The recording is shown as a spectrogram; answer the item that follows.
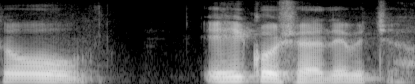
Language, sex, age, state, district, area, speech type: Punjabi, male, 45-60, Punjab, Fatehgarh Sahib, rural, spontaneous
